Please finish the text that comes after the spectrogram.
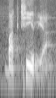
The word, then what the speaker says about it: bacteria: Bacteria. In Kiswahili, you may talk of bacteria. But in English, that E takes the long vowel sound E.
